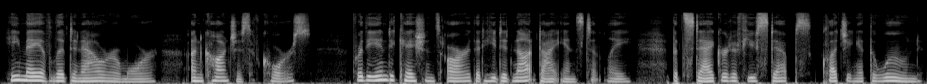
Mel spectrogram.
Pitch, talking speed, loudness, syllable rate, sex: 150 Hz, 190 wpm, -21 LUFS, 5.4 syllables/s, female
